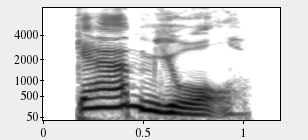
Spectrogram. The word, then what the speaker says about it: Gammel: Our last name is pronounced Gamel, pronounced like glam without the L, and then Yule. Gamule.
